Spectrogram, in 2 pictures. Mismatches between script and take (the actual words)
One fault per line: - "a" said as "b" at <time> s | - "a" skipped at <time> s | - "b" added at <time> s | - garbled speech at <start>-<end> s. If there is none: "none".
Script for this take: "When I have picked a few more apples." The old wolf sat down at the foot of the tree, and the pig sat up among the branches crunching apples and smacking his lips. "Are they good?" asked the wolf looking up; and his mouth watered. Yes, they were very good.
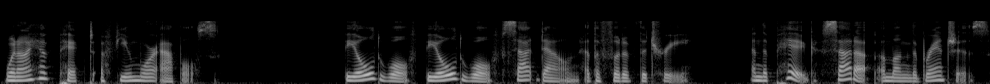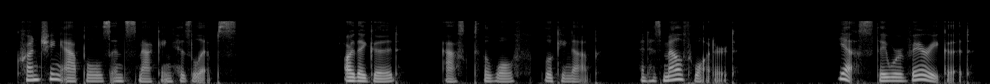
- "the old wolf" added at 4.2 s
